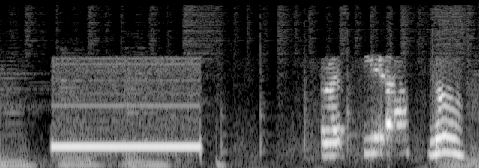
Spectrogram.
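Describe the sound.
A single steady phone tone sounds for about a second, like a line ringing through a receiver, followed after a short pause by a brief burst of someone speaking.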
